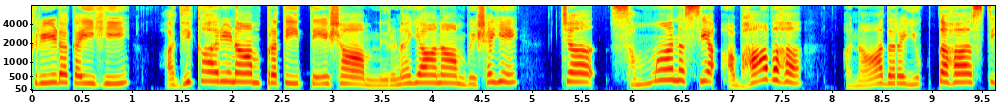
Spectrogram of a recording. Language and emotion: Sanskrit, disgusted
